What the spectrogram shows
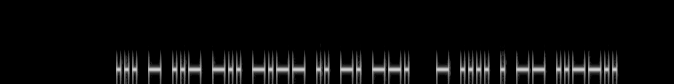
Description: Morse code, heard as a keyed tone, about 30 wpm, 700 Hz. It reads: STUDYING THEM?
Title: A Sound Of Thunder 30wpm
